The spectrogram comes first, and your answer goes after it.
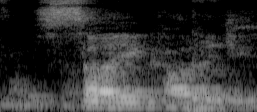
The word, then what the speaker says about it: psychology: Psychology. Don't go psy.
